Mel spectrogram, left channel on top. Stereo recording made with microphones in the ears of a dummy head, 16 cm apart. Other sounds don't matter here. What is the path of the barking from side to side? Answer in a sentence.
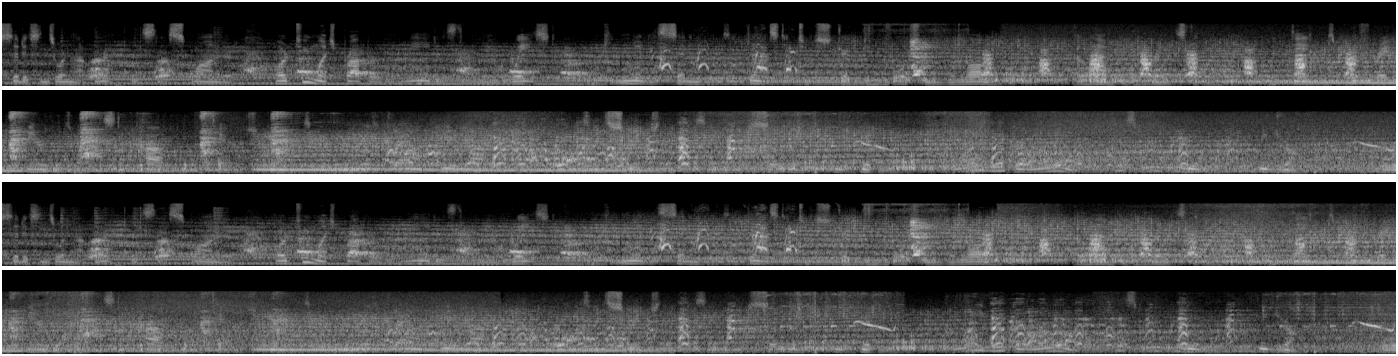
In this clip you hear the barking move from right to left and back again.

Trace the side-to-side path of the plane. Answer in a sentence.
You can hear the plane go from the right side to the left.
